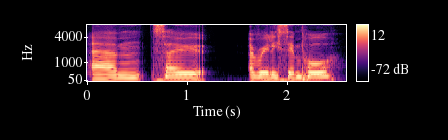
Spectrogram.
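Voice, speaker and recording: A woman's voice: on the high side, steady tone, slow, darkish tone, clean tone, dry recording, studio quality. A woman co-hosting a podcast, explaining things in a matter-of-fact way and laughing easily. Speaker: podcast co-host. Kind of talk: casual chat.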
